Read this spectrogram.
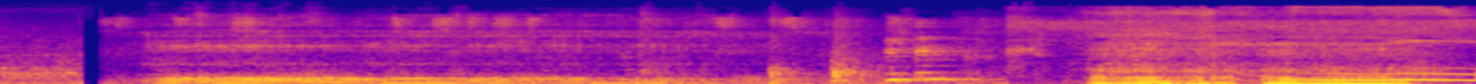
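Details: Father asleep, heavy snoring: loud, drawn-out, buzzing rattles with a droning, machine-like tone, then snorts, with some room noise.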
